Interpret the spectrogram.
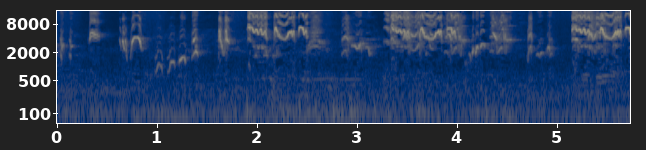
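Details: Oriental magpie-robin in loud contest-provoking song: rising whistled notes leading into dense, buzzy high chatter bursts, repeated about four times a second with brief pauses.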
